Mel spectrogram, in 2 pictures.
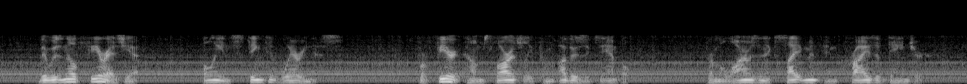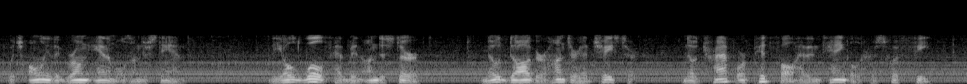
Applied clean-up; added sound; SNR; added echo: none; Engine; 12 dB; none.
